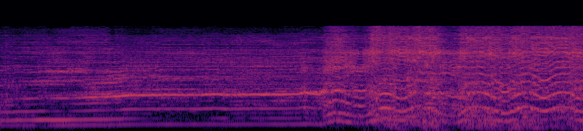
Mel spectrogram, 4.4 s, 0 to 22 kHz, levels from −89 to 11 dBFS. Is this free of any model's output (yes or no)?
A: no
